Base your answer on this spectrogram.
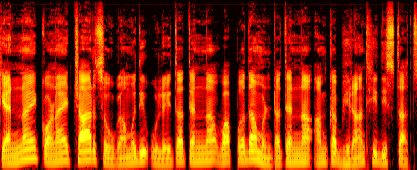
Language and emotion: Goan Konkani, neutral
